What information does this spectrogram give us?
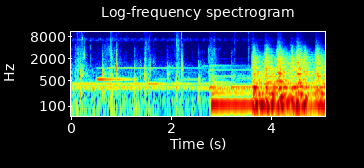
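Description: Footsteps of two people walking side by side toward a huge oak tree, with many light, regular steps over a sustained musical background that grows louder partway through.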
